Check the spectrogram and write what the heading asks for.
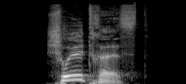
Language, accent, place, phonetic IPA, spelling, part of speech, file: German, Germany, Berlin, [ˈʃʊltʁəst], schultrest, verb, De-schultrest.ogg
- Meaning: second-person singular subjunctive I of schultern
